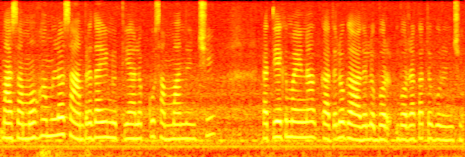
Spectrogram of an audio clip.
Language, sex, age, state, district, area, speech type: Telugu, female, 18-30, Andhra Pradesh, Eluru, rural, spontaneous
